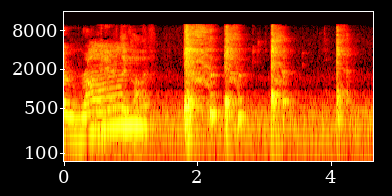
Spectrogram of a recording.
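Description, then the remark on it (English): A voice trails off with a wavering vocal sound, then a series of sharp coughs follows, about four or five bursts spaced irregularly, loud and harsh. “Do you have to cough or die?”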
